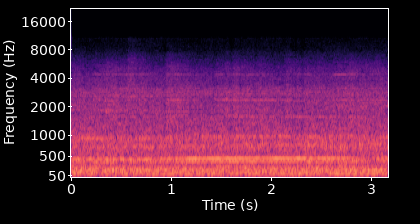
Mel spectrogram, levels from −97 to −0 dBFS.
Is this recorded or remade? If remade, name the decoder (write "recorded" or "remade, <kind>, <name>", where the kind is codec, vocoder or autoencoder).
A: recorded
